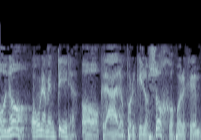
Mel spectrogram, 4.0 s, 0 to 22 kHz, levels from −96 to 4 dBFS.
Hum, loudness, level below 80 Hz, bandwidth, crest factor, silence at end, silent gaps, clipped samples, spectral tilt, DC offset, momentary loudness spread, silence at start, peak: none; -20 LUFS; -42 dBFS; 5.8 kHz; 14 dB; 0 s; none; under 0.1%; -10.5 dB/octave; under 0.1%; 4 LU; 0 s; -6 dBFS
